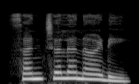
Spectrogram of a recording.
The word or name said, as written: ಸಂಚಲನಾಡಿ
